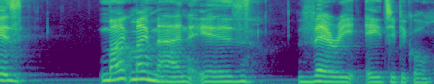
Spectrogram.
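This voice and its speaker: Room echo is audible as a woman with a French accent speaks at a fairly low pitch. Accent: noticeable French. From France. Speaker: vlogger. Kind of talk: personal video diary. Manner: casual, halting with repetitions.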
